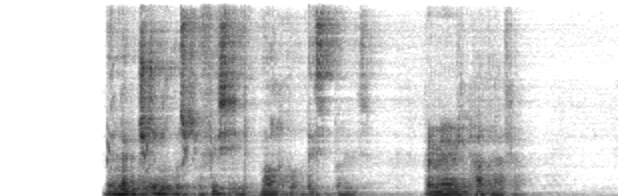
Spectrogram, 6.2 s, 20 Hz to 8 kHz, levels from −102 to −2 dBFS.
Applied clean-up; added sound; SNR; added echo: neural mask model DeepFilterNet 3.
